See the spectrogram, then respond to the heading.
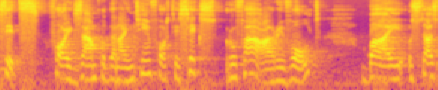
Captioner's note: speaks foreign language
